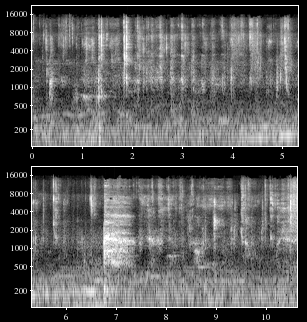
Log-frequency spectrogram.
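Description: Close-miked wet chewing and mouth clicks of someone eating chicken kottu by hand, with one louder rushing noise about seven seconds in.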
